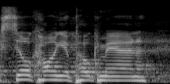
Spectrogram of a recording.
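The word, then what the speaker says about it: Pokémon: there are still so many people that are pronouncing it Pokemon. Like, we all know it's pronounced Pokemon, okay?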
